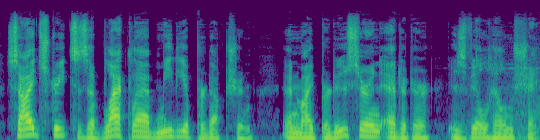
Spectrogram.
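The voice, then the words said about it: Speaks with a noticeable accent. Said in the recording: “Despite my accent,”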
